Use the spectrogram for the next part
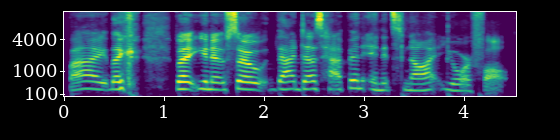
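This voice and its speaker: A woman's voice: a little high, steady tone, measured pace, vocal fry, dry recording, clean studio sound. A young adult woman hosting a livestream as a therapist, talking bluntly and swearing freely while answering viewer questions, her voice cracking a little from a long day of talking. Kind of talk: casual livestream talk.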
